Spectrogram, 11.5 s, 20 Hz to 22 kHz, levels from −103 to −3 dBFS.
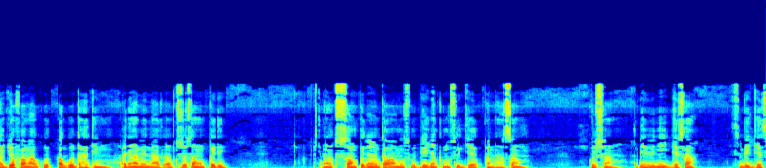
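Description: Speech runs through all of the recording with heavy HE-AAC compression as the likely cause: s sounds come out gritty and lispy, and the upper range sounds synthetic rather than natural, which fits a very low bitrate near 12 kbps. The treble is rebuilt by copying lower bands upward, so its harmonics fail to line up with those beneath. On a spectrogram the top band shows blocky, repeated patterns, with nothing at all above 11.1 kHz.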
